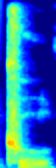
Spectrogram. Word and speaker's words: Kou: The funny thing about the pronunciation cool, like it translates to the word arse in Portuguese.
